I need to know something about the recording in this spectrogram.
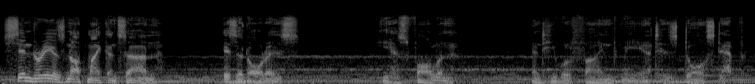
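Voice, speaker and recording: A man's voice: rumbling low, expressive, unhurried, long pauses, full character voice. A man playing a grim, resolute veteran space marine captain, speaking formally and with command in a dramatic video game style. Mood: stern, commanding. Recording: game cutscene with music behind.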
